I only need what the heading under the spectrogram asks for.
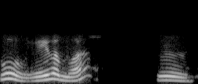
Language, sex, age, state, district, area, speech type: Sanskrit, female, 60+, Karnataka, Bangalore Urban, urban, conversation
